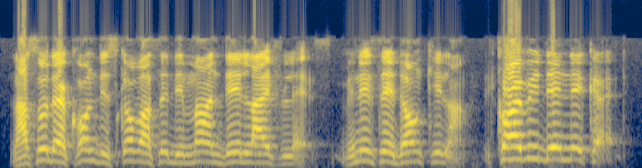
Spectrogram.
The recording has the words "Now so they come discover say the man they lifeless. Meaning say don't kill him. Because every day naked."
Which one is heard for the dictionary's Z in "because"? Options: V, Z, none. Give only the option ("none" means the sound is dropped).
none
